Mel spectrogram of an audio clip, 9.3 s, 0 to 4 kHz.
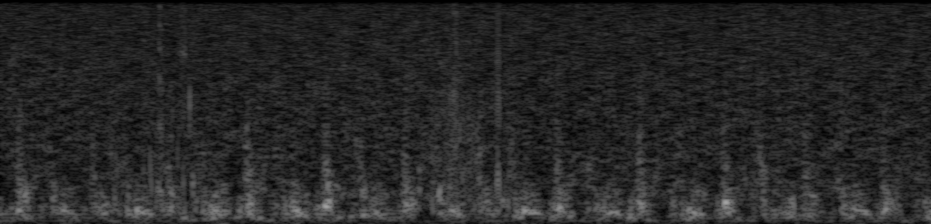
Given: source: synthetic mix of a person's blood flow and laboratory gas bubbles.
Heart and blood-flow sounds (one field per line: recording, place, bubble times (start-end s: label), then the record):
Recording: Doppler ultrasound of blood flow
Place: precordium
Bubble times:
1.10-1.26 s: bubbles
1.42-1.74 s: bubbles
1.77-2.10 s: bubbles
4.15-4.25 s: bubbles
4.30-4.87 s: bubbles
4.91-5.22 s: bubbles
From the record:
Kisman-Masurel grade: 211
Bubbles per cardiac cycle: several, 3 to 8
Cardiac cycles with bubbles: 1 to 10%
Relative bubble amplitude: barely perceptible (0.100 to 0.250)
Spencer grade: 1 (occasional bubble signal discernible with the cardiac motion signal, with majority of cardiac periods free of bubbles)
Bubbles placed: anywhere in the cardiac cycle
